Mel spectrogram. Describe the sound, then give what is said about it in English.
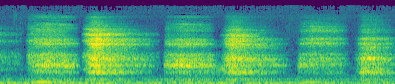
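Connected circular breathing, with inhales and exhales flowing into each other without any pause between them. Breathy, airy strokes rise and fall in a steady rhythm across about three in-and-out cycles, with no talking. “let's begin to connect the breath so there's no pause between the inhale and the exhale of our breath. Going in a circular manner.”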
